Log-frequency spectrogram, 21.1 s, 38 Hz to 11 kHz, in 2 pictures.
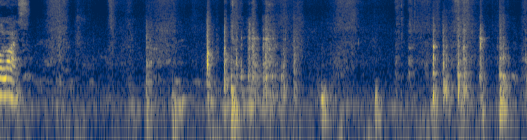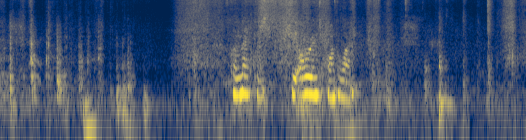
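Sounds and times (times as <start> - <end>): hands handling plastic tubing: 1.0 - 17.1, 17.8 - 21.0.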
